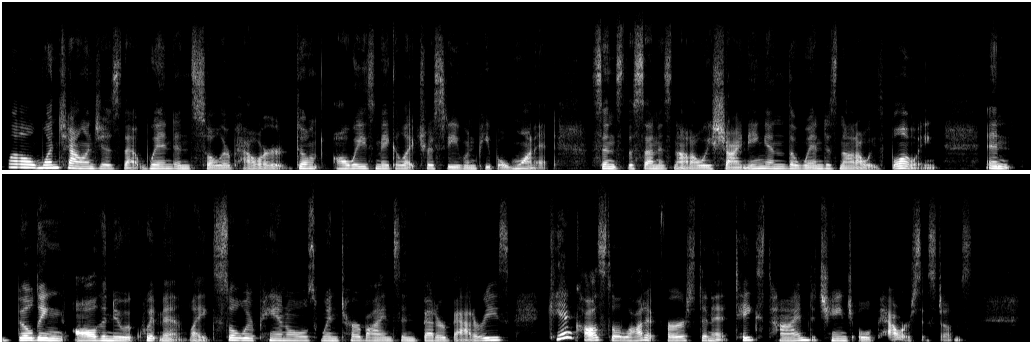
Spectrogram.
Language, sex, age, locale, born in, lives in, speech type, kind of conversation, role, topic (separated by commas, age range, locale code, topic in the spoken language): English, female, 40-44, en-US, United States, United States, read, expert-assistant, expert, What is acid rain and how does it affect the environment?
